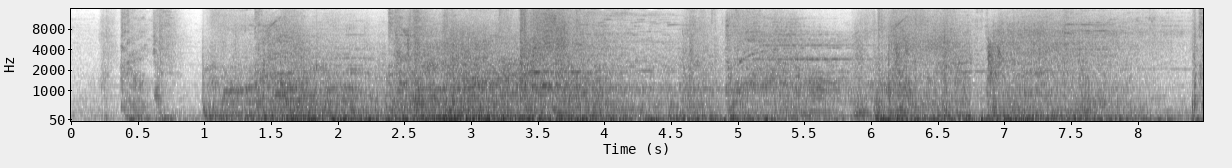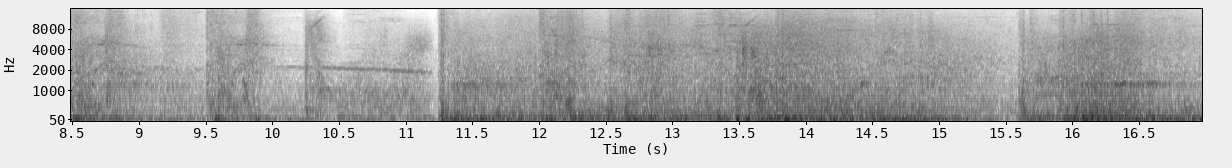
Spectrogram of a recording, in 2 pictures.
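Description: Spell blasts and magic effects crackle and boom during a battle.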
